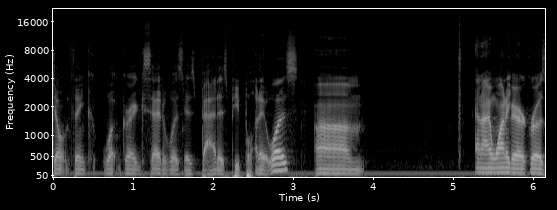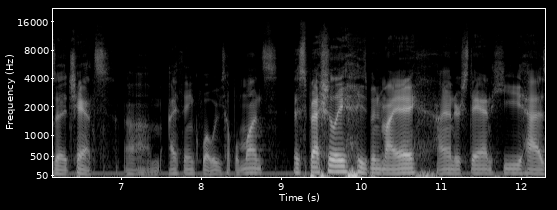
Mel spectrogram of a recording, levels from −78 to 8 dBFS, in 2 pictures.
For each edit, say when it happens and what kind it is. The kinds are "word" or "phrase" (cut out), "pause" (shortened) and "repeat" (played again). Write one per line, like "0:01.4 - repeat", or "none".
0:01.6 - word
0:02.5 - word
0:03.1 - pause
0:05.7 - phrase
0:08.3 - phrase
0:09.1 - pause
0:10.3 - word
